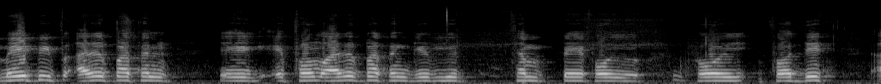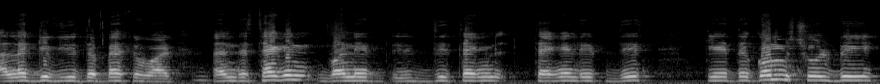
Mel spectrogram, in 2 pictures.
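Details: Adult man with ataxia since about 2007, symptoms starting about a year after his marriage: ataxic dysarthria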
